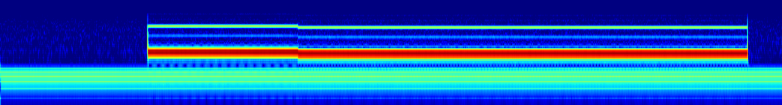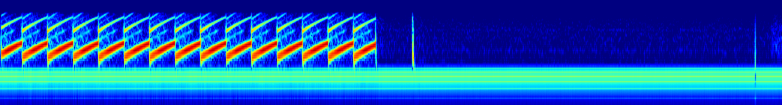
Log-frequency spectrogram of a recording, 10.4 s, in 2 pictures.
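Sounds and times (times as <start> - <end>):
siren: 1.0 - 7.8.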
